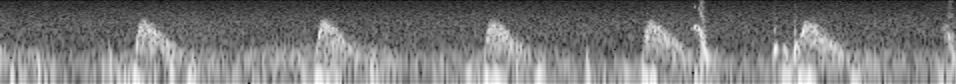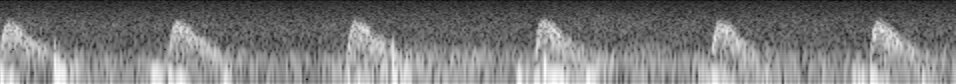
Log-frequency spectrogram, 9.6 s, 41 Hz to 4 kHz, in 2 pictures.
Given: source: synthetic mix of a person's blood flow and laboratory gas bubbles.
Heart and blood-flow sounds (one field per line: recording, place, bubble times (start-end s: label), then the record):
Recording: Doppler ultrasound of blood flow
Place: subclavian vein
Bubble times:
3.45-3.59 s: bubbles
3.83-4.03 s: bubbles
4.71-4.81 s: bubbles
From the record:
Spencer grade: 1 (occasional bubble signal discernible with the cardiac motion signal, with majority of cardiac periods free of bubbles)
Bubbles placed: anywhere in the cardiac cycle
